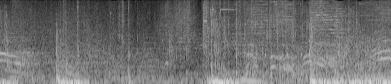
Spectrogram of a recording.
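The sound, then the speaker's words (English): Several sharp explosive bangs burst out one after another, with crackling, sparkling tails and deep booms layered beneath, like a flurry of fireworks going off as a video game's grand finale after an arrow is shot. “Time for the grand finale. Shoots an arrow? Fireworks!”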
